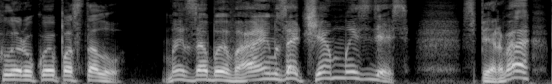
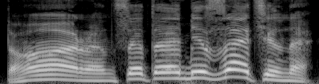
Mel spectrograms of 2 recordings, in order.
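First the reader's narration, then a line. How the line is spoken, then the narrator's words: Moaning. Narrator (Russian): простонал Уокер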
